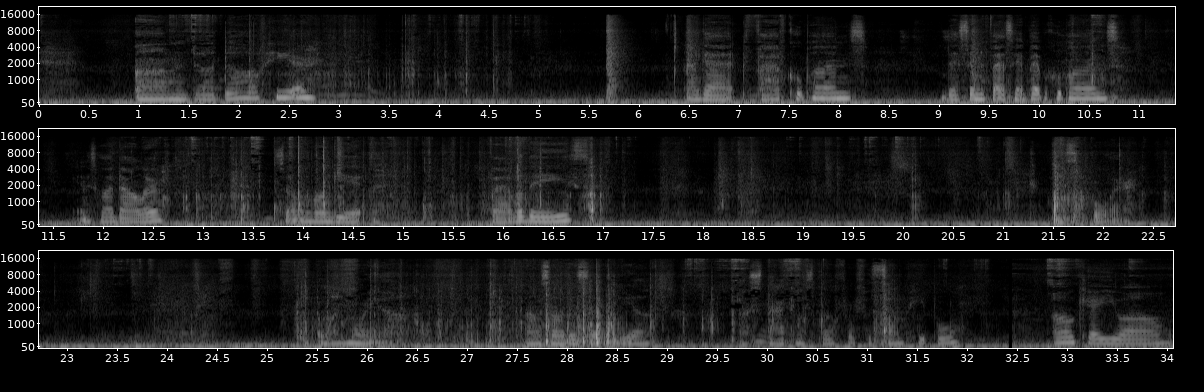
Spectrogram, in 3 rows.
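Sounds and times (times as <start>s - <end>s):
steady low hum: 0.0s - 34.0s
cardboard boxes being handled: 12.8s - 17.2s.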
